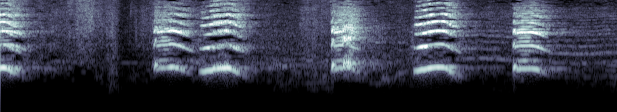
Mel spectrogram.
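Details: Purple swamphen call from India, played as a lure for bird trapping: loud nasal, harmonic-rich squawks, each about a quarter second long, given in a broken series of five with short gaps.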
